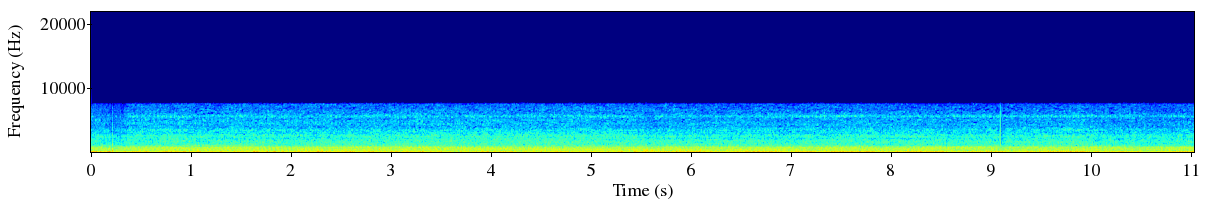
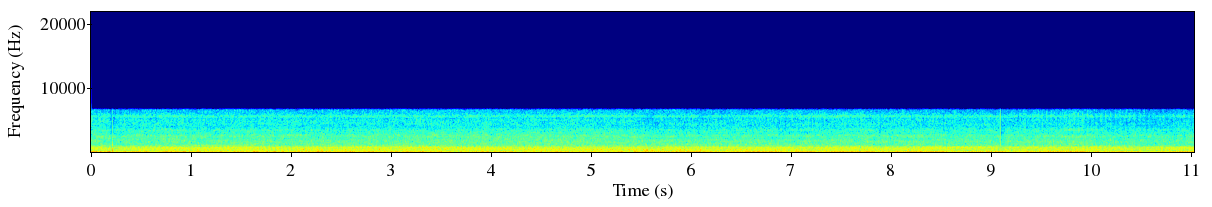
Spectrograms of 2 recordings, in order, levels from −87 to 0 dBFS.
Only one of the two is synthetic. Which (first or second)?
second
